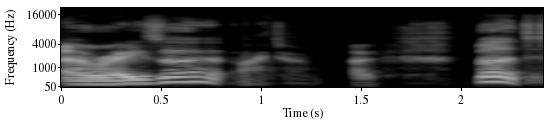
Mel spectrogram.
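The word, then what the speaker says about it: Airazor: we've also got uh eraser i believe it's how it's pronounced a i r a z-o-r so it's eraser i don't know but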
